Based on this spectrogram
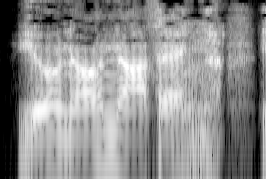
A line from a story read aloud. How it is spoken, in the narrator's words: he bellowed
